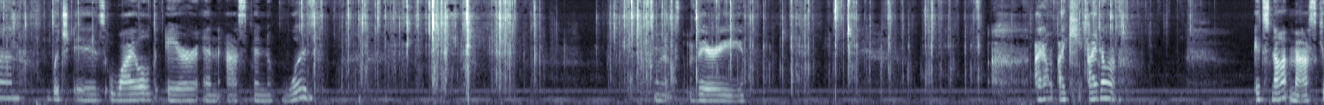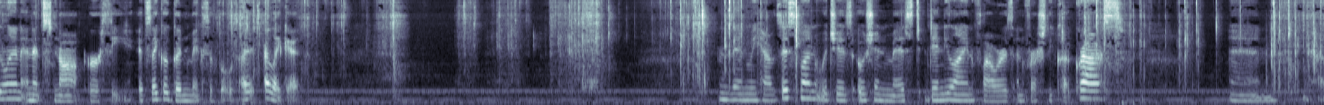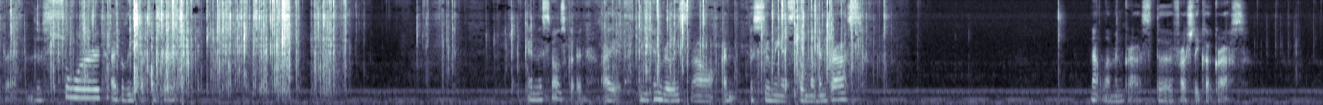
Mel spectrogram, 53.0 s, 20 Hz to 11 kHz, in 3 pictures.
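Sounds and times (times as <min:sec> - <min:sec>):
plastic bag crinkling: 0:00.0 - 0:02.3, 0:03.7 - 0:15.8, 0:20.3 - 0:28.4, 0:31.8 - 0:40.2, 0:40.8 - 0:47.3
steady low hum: 0:00.0 - 0:52.9.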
